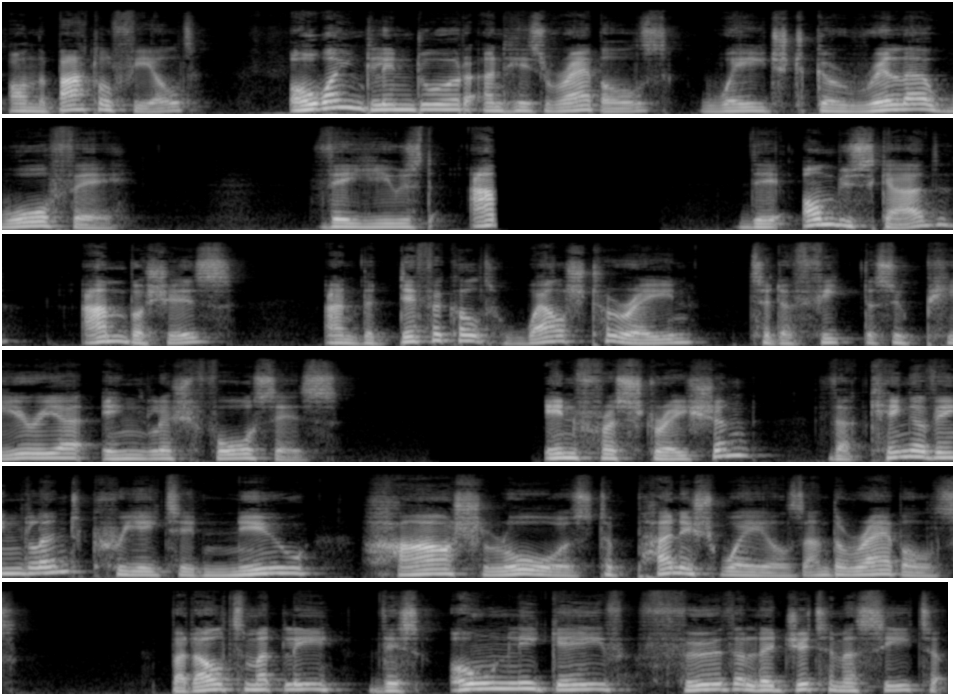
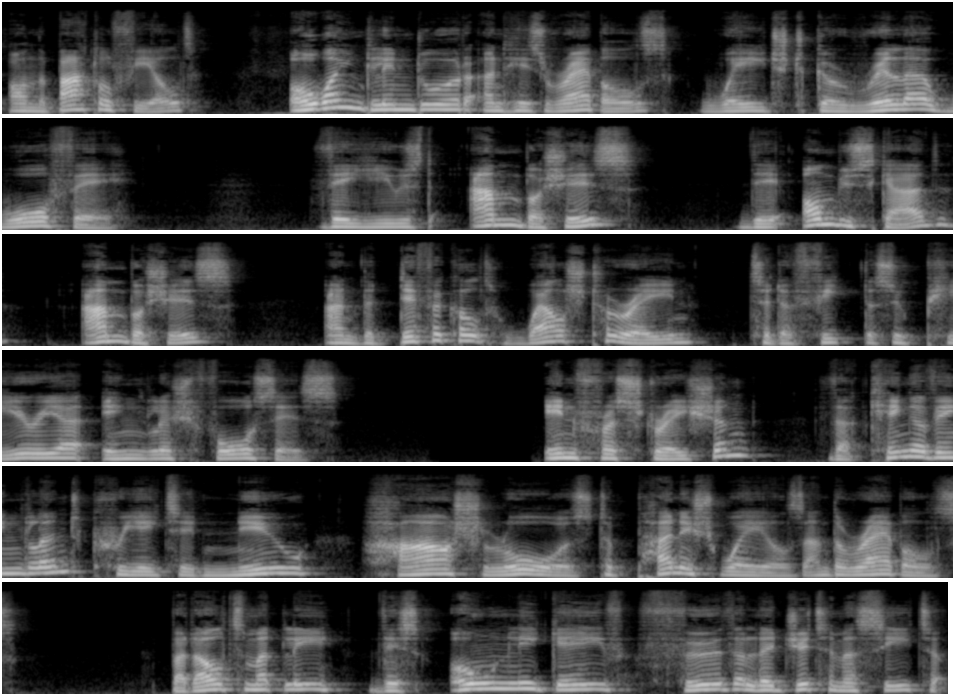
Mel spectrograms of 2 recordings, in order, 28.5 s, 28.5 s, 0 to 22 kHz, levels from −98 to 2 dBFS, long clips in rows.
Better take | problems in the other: second | audio cutting out; at 7 s for 1 s

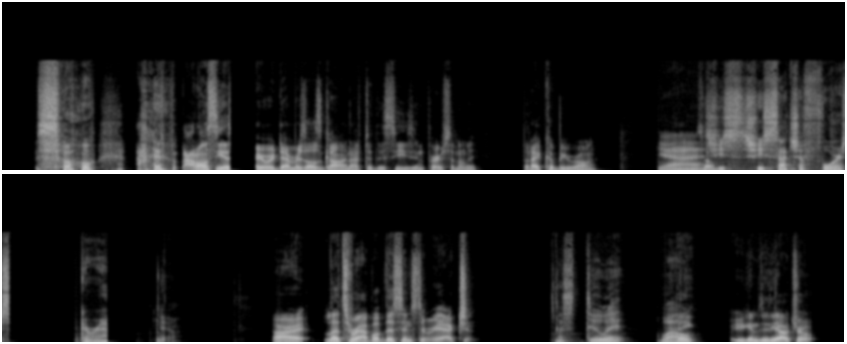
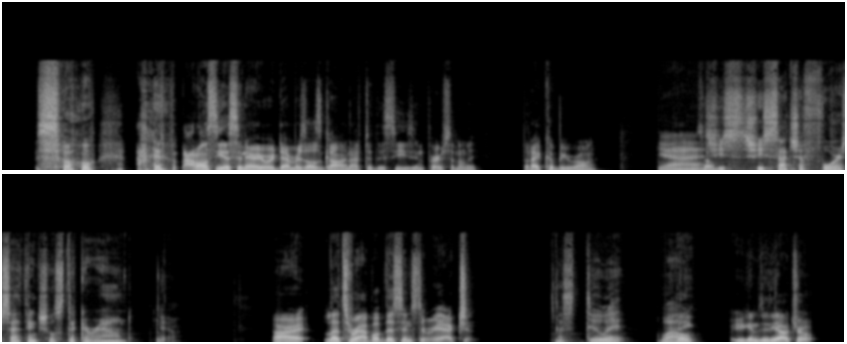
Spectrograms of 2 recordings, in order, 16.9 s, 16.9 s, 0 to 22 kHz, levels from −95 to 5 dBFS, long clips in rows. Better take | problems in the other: second | audio cutting out; at 2.5 s, at 8.5 s for 0.5 s and at 9.5 s

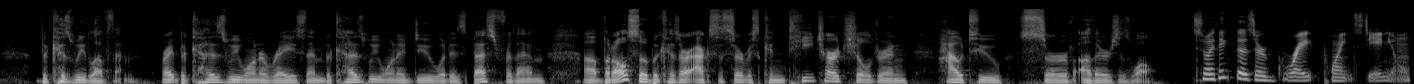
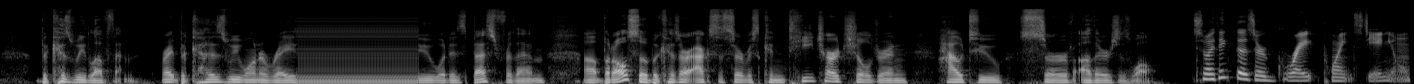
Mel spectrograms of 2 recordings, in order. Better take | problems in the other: first | audio freezing; at 3 s for 1 s

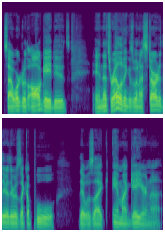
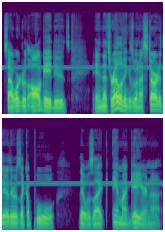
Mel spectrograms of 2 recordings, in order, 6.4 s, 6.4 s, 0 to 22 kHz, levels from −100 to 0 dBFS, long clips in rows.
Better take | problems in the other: first | high-pitched whine; faint; throughout; 2.5 kHz, 25 dB below the speech

